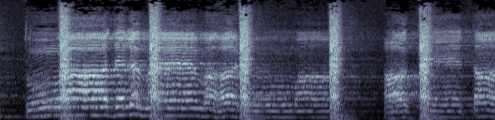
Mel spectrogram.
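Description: Male voices chanting a Punjabi noha lament in long held lines. A sharp, regular thump of hands beating on chests (matam) keeps time about once a second, five strikes in all.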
